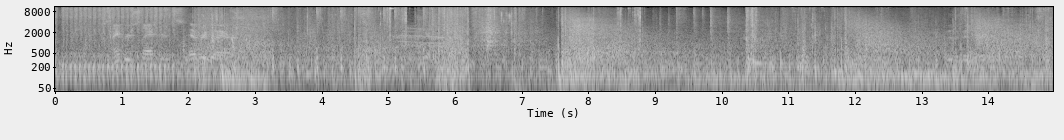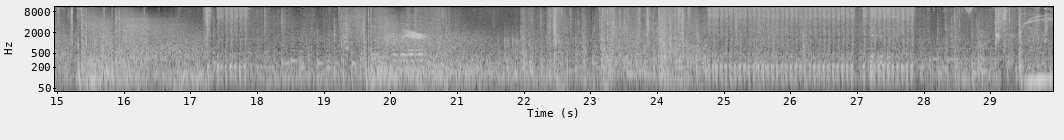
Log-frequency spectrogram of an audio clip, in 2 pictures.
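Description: Gunfire crackles in short bursts.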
